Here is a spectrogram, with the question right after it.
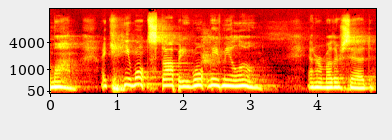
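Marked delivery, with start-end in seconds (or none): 0.0-3.2 put-on mild higher-pitched plaintive kid to mom; lightly voiced bullied girl; upset child complaining. Bullied girl tells her mom, upset complaint.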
